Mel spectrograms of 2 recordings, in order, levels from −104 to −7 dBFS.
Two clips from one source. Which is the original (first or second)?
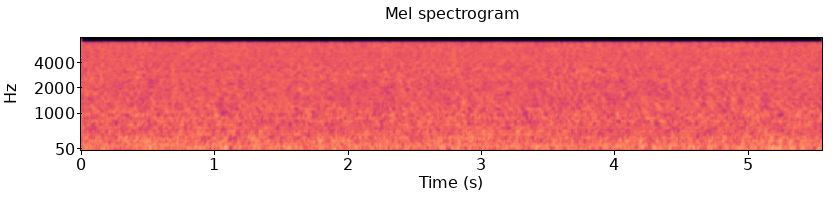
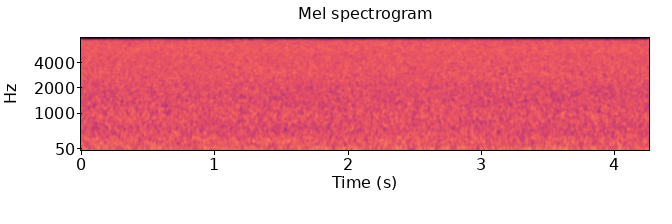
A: second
